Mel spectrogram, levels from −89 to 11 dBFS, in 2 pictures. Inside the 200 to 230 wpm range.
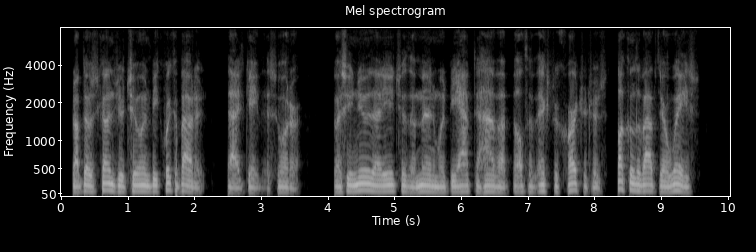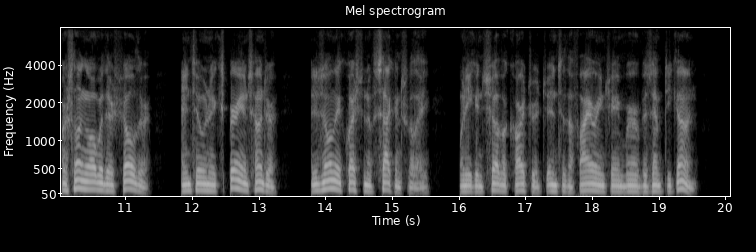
Yes: fast, 205 wpm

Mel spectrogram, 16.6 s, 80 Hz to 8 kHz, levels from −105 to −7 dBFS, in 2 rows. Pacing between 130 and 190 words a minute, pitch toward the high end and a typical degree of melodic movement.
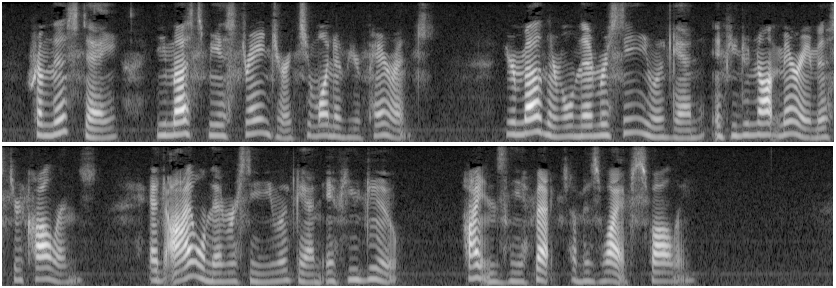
Yes: average, 160 wpm; high, 210 Hz; average, 4.0 semitones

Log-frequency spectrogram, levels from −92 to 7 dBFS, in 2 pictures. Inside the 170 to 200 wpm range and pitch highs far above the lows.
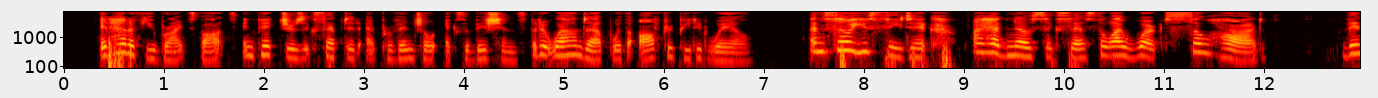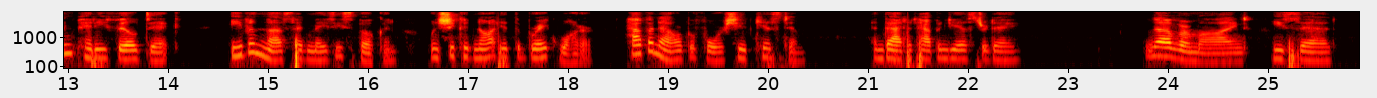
No: average, 155 wpm; wide, 6.2 semitones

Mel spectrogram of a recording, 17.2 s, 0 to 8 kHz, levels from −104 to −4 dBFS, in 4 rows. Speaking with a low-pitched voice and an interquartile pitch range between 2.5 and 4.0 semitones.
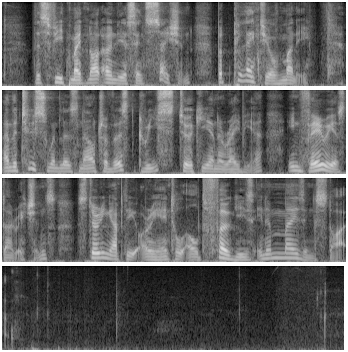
No: low, 115 Hz; average, 5.1 semitones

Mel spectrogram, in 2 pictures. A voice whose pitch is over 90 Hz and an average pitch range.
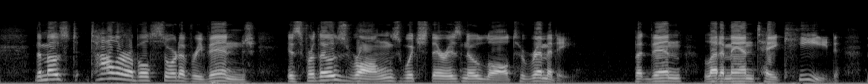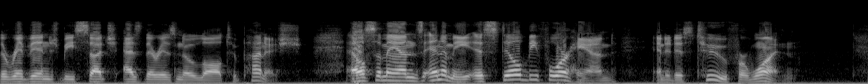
No: medium, 140 Hz; wide, 7.1 semitones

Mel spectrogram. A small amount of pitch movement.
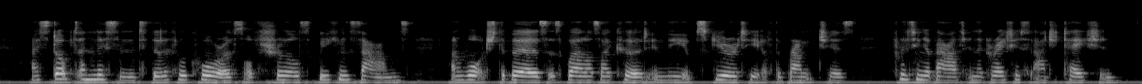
Yes: narrow, 2.0 semitones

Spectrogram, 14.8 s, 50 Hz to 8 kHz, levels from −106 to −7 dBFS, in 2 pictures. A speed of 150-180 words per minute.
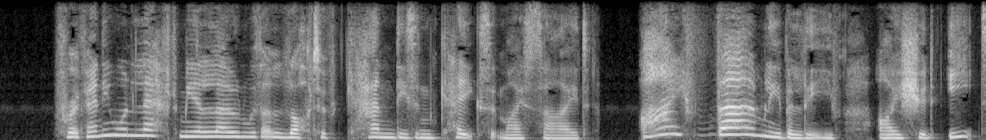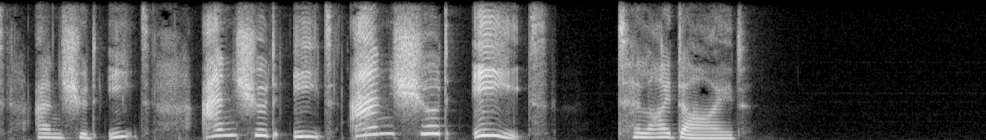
No: average, 140 wpm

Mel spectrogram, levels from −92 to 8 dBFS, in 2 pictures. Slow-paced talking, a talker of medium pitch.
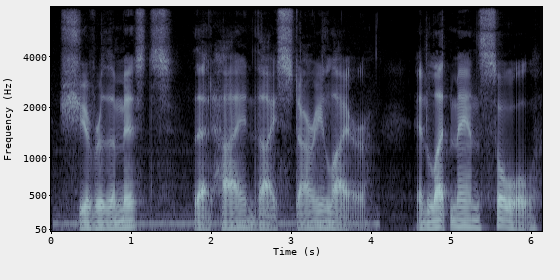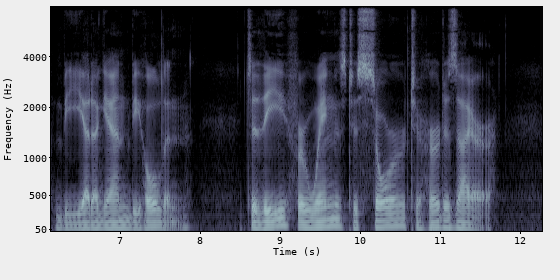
No: slow, 120 wpm; very low, 75 Hz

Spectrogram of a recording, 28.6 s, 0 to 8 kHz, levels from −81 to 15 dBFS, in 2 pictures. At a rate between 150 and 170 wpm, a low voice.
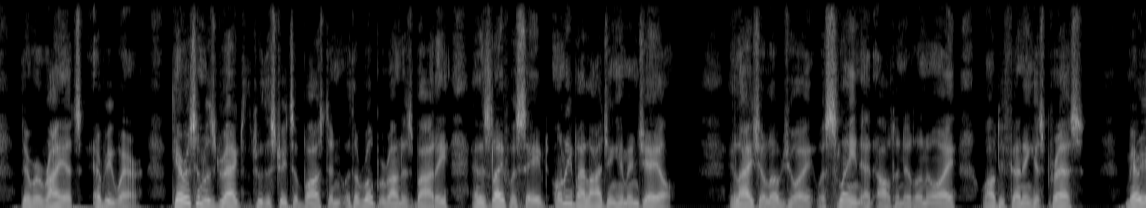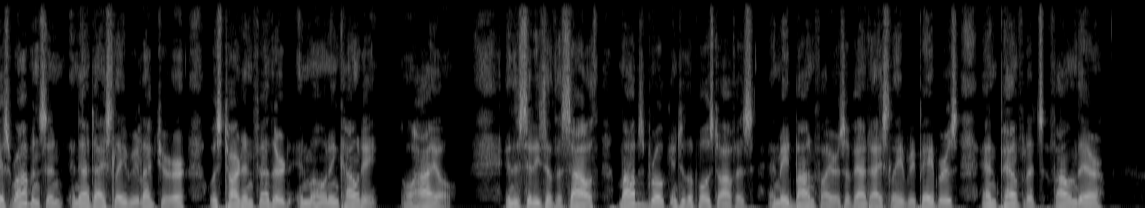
Yes: average, 160 wpm; low, 130 Hz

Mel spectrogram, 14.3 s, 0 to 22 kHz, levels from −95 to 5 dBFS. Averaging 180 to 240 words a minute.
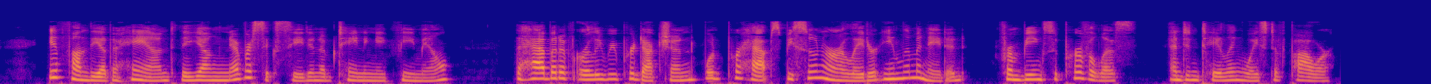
No: average, 140 wpm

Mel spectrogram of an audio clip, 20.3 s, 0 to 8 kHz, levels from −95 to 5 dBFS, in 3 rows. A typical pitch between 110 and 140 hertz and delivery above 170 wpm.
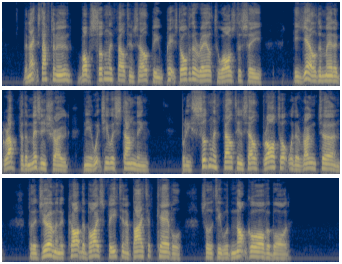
Yes: low, 135 Hz; average, 180 wpm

